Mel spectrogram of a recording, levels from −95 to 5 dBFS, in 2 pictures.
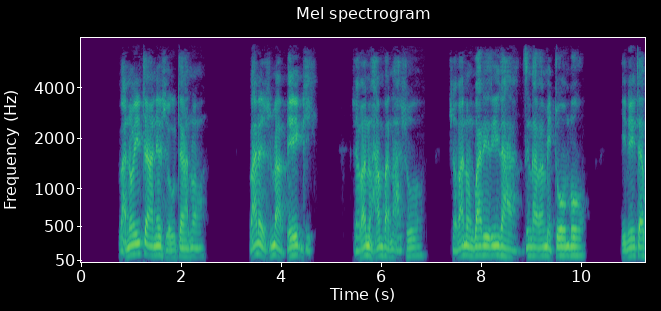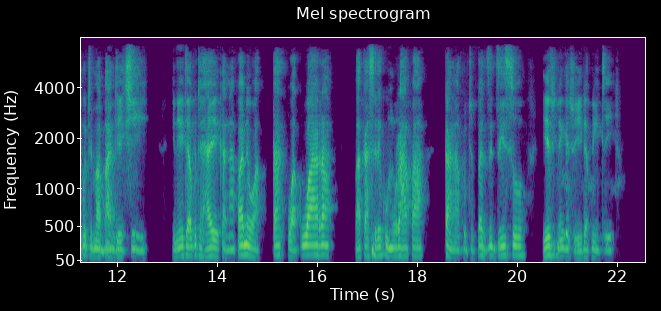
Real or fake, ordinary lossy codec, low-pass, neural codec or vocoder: fake; MP3, 64 kbps; 7.2 kHz; codec, 16 kHz, 2 kbps, FreqCodec, larger model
